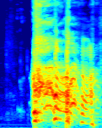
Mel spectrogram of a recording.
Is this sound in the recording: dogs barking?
no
